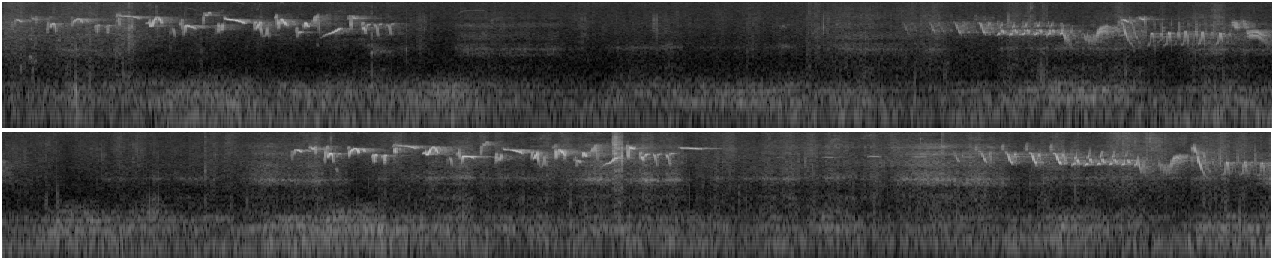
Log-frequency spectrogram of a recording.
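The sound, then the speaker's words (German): Small birds chirp outdoors as nature wakes in spring, with several bursts of high, rapid chirps over a steady low background rumble. “Aber die Natur erwacht. Man hört überall schön die Vöglein zwitschern.”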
